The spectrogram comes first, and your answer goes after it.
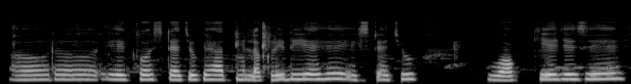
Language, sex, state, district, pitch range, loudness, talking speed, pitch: Hindi, female, Maharashtra, Nagpur, 215-240 Hz, -24 LUFS, 135 wpm, 225 Hz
